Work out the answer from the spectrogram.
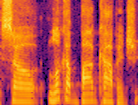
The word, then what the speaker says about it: Coppedge: always called you Bob copage but somebody recently pronounced your last name copage it's copage okay so um all right so look up Bob copage c o p p d GE uh on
